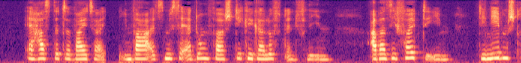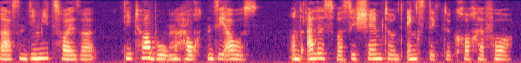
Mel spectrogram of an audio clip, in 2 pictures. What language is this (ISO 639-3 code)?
deu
